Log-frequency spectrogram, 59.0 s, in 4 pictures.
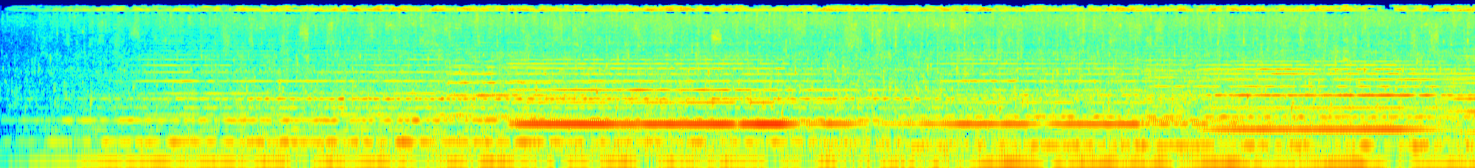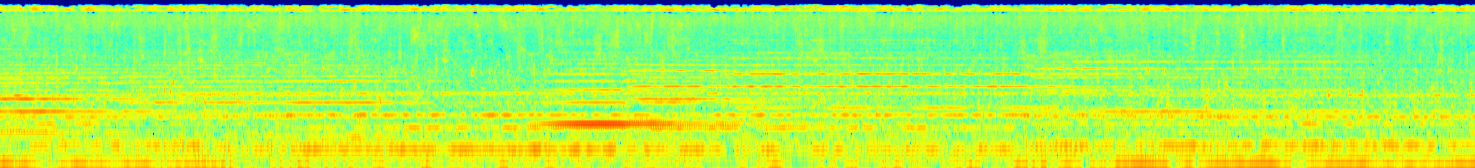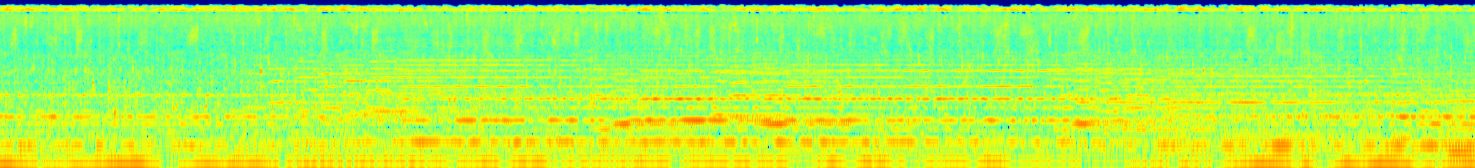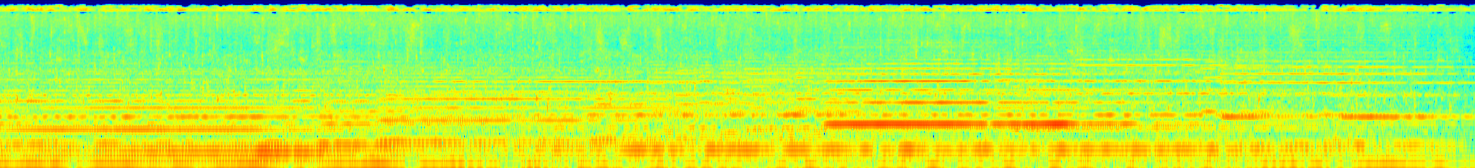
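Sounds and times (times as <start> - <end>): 
music: 0.0 - 59.0.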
